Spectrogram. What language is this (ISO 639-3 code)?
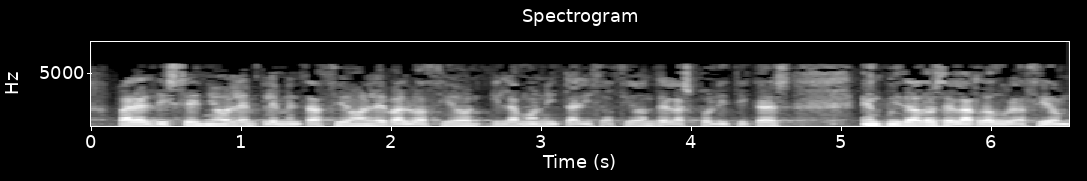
spa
